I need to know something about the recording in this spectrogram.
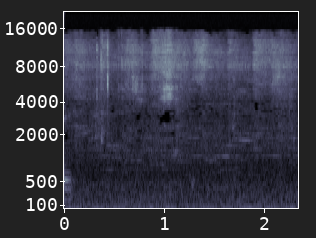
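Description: Faint background music over a steady low hum.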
